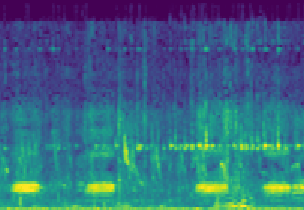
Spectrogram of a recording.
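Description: Young Beetal goats bleat in short, nasal bursts, repeating about every second over a low rumble.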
